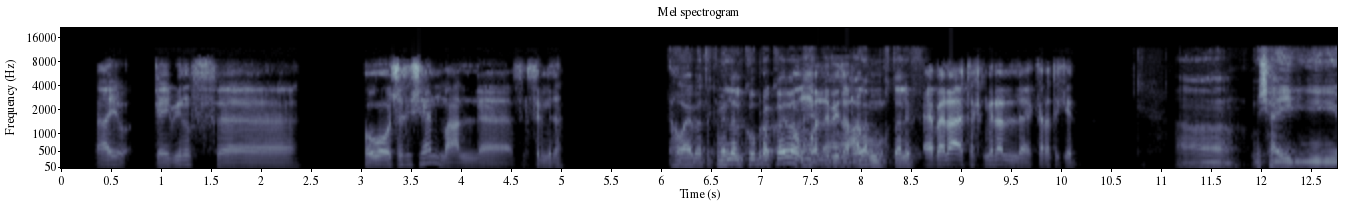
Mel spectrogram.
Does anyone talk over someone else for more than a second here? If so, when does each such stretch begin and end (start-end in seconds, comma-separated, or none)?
7.3-8.7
